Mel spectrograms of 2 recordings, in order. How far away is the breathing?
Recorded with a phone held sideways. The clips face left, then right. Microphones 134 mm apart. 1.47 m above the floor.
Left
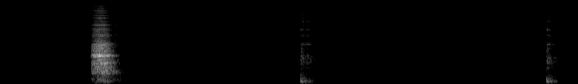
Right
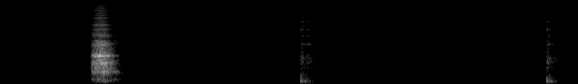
About 1.3 m.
